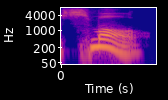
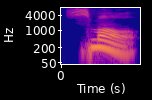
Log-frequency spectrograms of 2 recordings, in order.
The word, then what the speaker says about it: small: contoh kata kecil itu Small ya jadi bacanya cuma small sekali doang ya bukan small ya teman-teman jadi itu bacanya sekali yaitu small gitu jadi s sama m nya itu Gabung small gitu itu nanti untuk bilang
